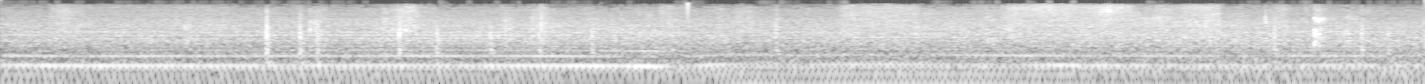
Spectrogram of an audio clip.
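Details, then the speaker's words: Honda (Accord-type) power steering after thorough air bleed, engine running, wheels on ground turned stop to stop: smooth pump hum, no groaning, whining or gurgling; good power assist. "Okay, now the test is to turn it right and left. A couple of times, stop to stop, don't hold it. Should turn smoothly. Good power assist."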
